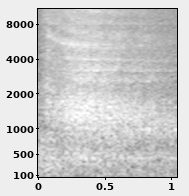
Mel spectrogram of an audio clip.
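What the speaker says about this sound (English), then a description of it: "breathe in deeply through my nose" A deep, steady inhale drawn in through the nose, a soft airy breath sound lasting about a second, close to the microphone with no talking.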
